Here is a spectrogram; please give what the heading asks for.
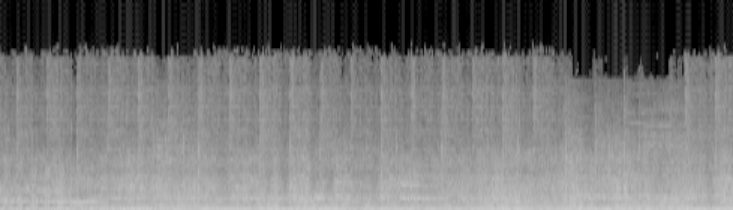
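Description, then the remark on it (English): A Corvette doing a burnout, its engine roaring and revving loudly while the tires squeal and hiss continuously for about ten seconds, dense with noise. “Because, you know, it's not just a burnout. You gotta give him a show.”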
